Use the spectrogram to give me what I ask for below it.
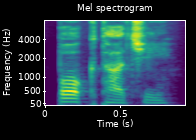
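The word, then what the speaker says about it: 僕たち: The U on boku is also dropped a lot, so it sounds more like boku tachi.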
